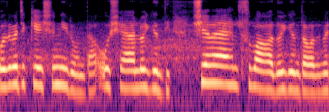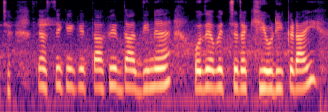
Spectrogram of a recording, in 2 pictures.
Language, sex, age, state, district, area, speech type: Dogri, female, 18-30, Jammu and Kashmir, Udhampur, rural, spontaneous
